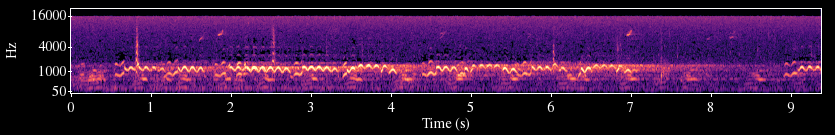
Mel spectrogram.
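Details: Several common loons at night calling together in a sustained chorus of quavering tremolo laughs that rise and fall in loudness for about eight seconds.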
